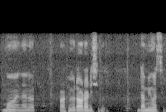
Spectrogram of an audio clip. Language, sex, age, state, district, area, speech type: Assamese, male, 18-30, Assam, Jorhat, urban, spontaneous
